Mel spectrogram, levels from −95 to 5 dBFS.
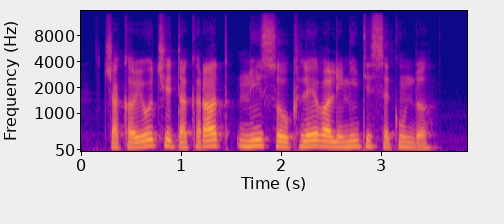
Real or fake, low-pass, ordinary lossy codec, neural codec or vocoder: fake; 14.4 kHz; none; autoencoder, 48 kHz, 32 numbers a frame, DAC-VAE, trained on Japanese speech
